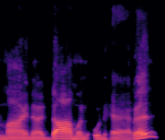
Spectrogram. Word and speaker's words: Meine Damen und Herren: Meine Damen und Herren. Can you say that? Meine Damen und Herren.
